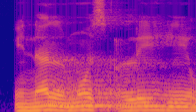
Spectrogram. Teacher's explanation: Kalau mau diwasol disambung berarti h-nya dibaca kasroh.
